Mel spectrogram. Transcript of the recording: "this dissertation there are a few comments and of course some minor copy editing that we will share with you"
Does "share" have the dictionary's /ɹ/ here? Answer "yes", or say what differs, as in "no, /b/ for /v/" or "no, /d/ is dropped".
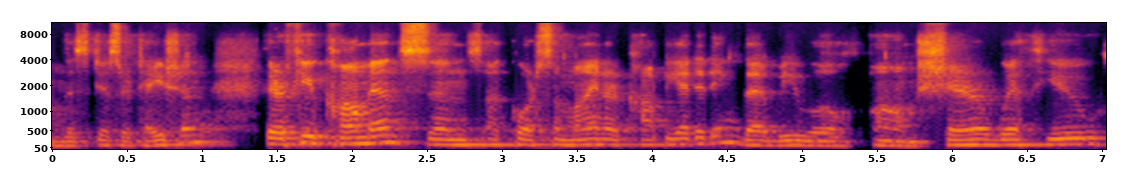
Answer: yes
